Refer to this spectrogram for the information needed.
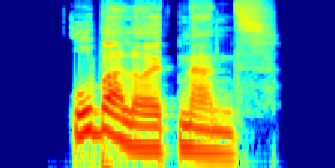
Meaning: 1. genitive singular of Oberleutnant 2. plural of Oberleutnant
- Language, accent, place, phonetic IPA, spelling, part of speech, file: German, Germany, Berlin, [ˈoːbɐˌlɔɪ̯tnant͡s], Oberleutnants, noun, De-Oberleutnants.ogg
